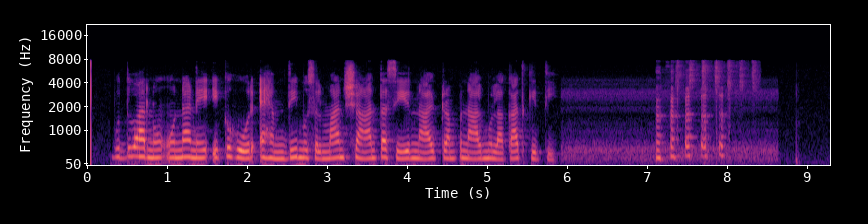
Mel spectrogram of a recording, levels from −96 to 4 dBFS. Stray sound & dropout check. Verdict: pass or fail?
fail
